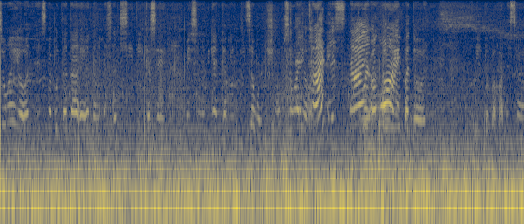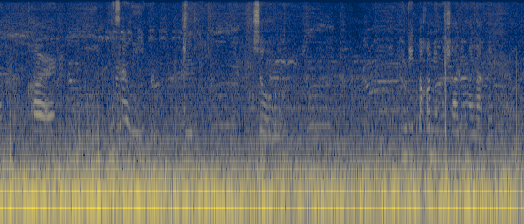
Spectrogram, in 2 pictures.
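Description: Steady low rumble of a car on the move, heard inside the cabin, with voices over it.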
